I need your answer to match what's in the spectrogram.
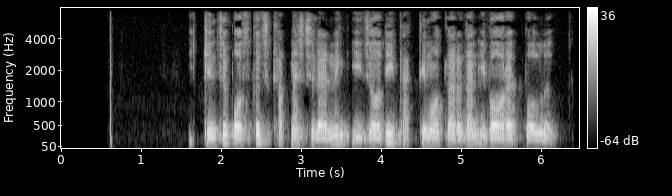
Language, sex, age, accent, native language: Uzbek, male, 18-24, Xorazm, Uzbek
